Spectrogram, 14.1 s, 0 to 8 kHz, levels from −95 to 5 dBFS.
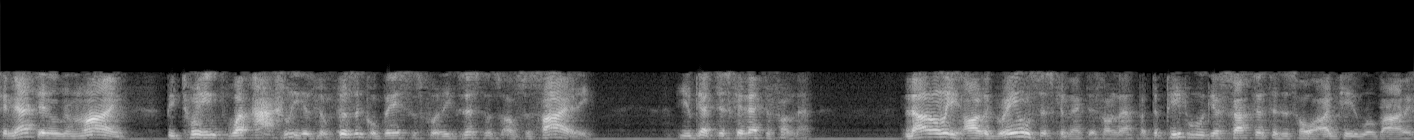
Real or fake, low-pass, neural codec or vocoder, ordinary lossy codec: fake; 7.2 kHz; codec, 16 kHz, 1 kbps, FunCodec, trained on LibriTTS, 50 frames a second; AAC, 16 kbps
